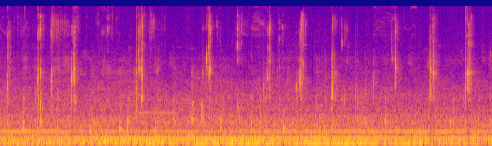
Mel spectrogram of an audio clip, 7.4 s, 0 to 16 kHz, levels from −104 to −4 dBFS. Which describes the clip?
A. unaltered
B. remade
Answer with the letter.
A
